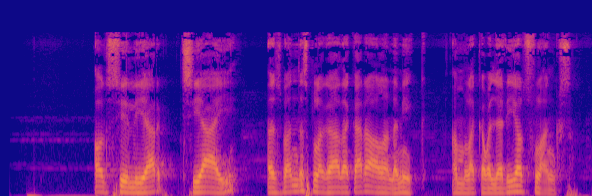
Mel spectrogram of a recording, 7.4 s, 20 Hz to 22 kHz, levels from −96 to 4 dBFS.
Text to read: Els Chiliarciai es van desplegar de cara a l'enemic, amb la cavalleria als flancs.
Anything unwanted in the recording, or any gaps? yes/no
no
